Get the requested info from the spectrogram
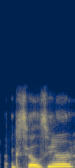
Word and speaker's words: Excelsior: Yeah, I lived in Outer Mission called Excelsior is how you pronounce it.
